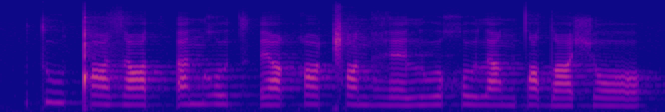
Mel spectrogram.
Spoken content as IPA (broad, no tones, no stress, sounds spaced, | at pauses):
t u ǃ ɑ z ɑ t͡sʼ a n ʁ u t͡sʼ ɛ q ɑ ǁ ɑ n ɦ ɛ l u χ u l a n tˤ i dˤ ɛ ʃ ɔ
